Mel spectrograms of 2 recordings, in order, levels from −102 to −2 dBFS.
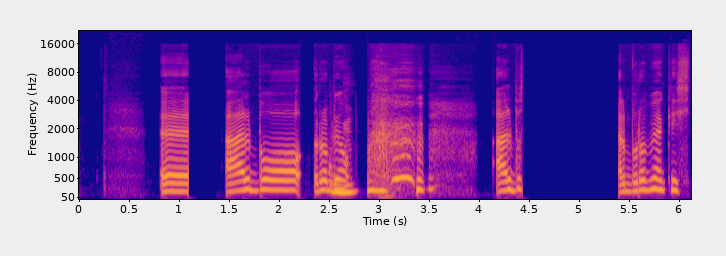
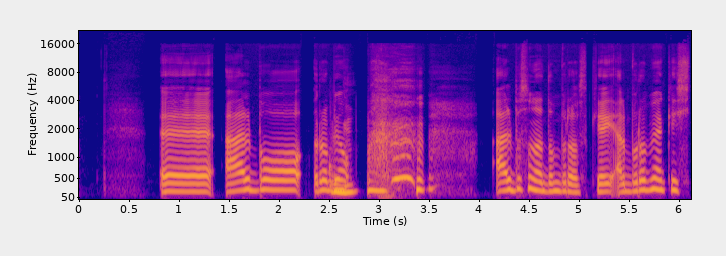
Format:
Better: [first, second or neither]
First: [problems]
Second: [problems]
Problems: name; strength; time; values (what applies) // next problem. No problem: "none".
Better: second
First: audio cutting out; at 1 s and at 4.5 s for 1 s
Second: none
